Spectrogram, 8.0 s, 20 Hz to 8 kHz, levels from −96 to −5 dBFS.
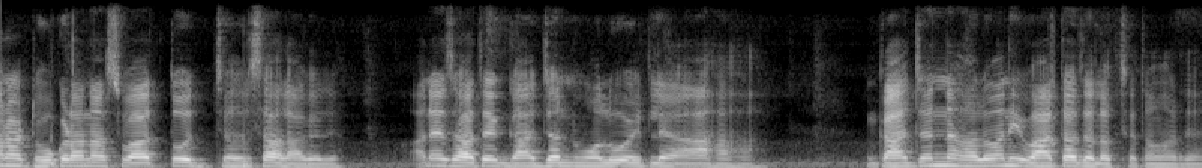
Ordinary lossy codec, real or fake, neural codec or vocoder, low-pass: none; real; none; none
